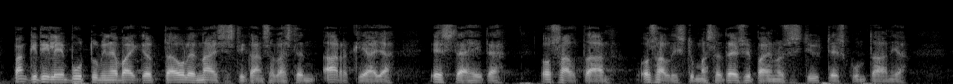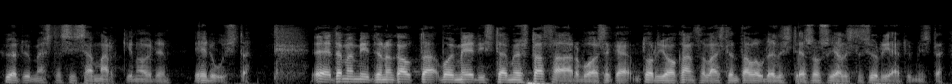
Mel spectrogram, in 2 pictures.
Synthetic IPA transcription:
pɑŋkːit̪iliempuːt̪ːumineʋʋɑikeut̪ːɑːolenːɑisest̪ikɑnsɑlɑist̪enɑrkeɑjɑ | ʔest̪æːheit̪æʔosɑlt̪ɑːn | ʔo̰sɑlːist̪umɑst̪ɑt̪æysipɑinoisest̪iyht̪eiskunt̪ɑːnjɑ | hyøt̪ymæst̪æsisæmɑ̰rkːinoiden | eduist̪ɑ̰ | t̪æmæmmiet̪inːøŋkɑut̪ːɑʋoimːeedist̪æːmyøst̪ɑsɑɑrʋoɑsekæ̰t̪orjoɑkɑnsɑlɑist̪ent̪ɑloudelːist̪ɑjɑsosiɑːlist̪ɑsyrjæ̰yt̪ymist̪æ

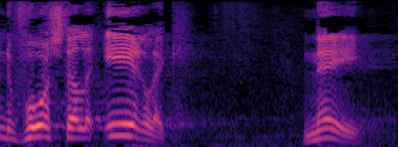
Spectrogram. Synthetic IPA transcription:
jndəvʊːɹstɛləʔɪːɹlək | nej

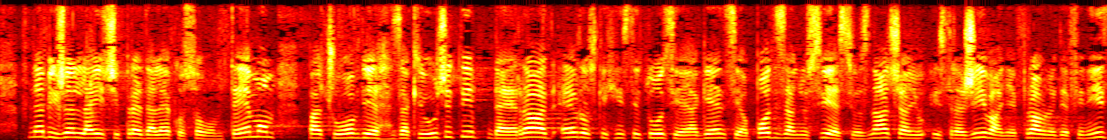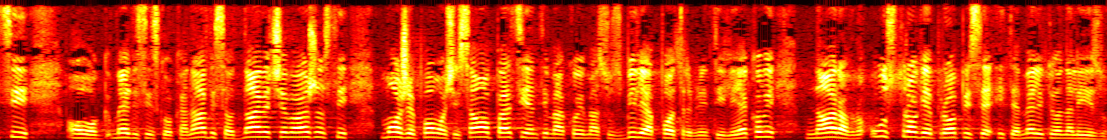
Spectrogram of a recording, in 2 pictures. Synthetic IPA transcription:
ne̞bixʒe̞lʲelˠait͡ɕipɾe̞d̪ale̞ko̞so̞ʋo̞ːmt̪e̞ːmo̞mpat͡ɕuo̞ːʋd̪je̞zakʎuːt͡ʃit̪id̪aje̞ɾaːd̪e̞vɾo̞pskixinst̪it̪uːt̪sijaiaɡe̞nt̪sijeo̞po̞d̪izaɲusʋje̞ːst̪io̞znat͡ʃajuʔist̪ɾaʒiːʋaɲaipɾaːʋno̞jd̪e̞finiːt̪sijio̞ʋo̞ɡme̞d̪it̪sinsko̞ɡkanabisao̞d̪naːjʋe̞t͡ɕe̞ʋaːʒno̞st̪imo̞ʒe̞po̞mo̞t͡ɕisaːmo̞pat̪sie̞nt̪imako̞imasuzbiʎapo̞t̪ɾe̞bnit̪iːlje̞ːko̞ʋi | naːɾaʋno̞ʔust̪ɾo̞ɡe̞pɾo̞pise̞ʔit̪e̞me̞ʎit̪uanaliːzu

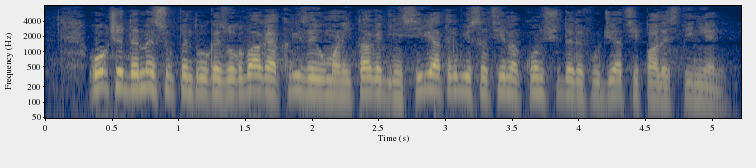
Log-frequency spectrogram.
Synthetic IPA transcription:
o̞rʲt͡ʃe̞d̪e̞me̞srpe̞nt̪ɾure̞zo̞lvaɾeakɾize̞jumanit̪aɾe̞d̪insiɾiat̪ɾe̞buje̞sət̪sinəko̞nt̪ʃid̪e̞ɾe̞fud͡ʒiat̪sijpale̞st̪inie̞nʲ

